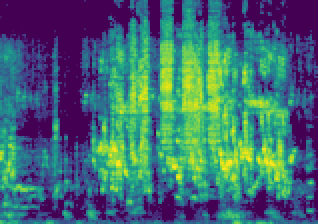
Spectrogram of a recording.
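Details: Soft scattered chirps open, then a breeding pair of budgerigars breaks into loud, rapid buzzy twittering before fading again.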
